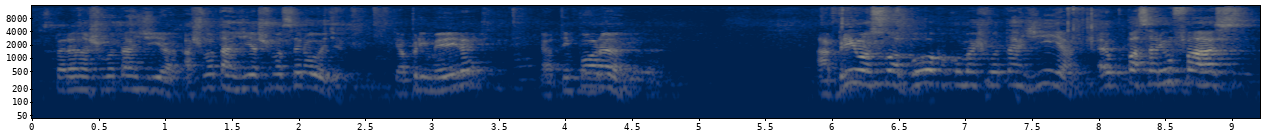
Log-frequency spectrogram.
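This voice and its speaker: A man from Brazil preaching a sermon, emphatic, slowly repeating each verse reference. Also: very high voice. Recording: echoey hall with faint noise.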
